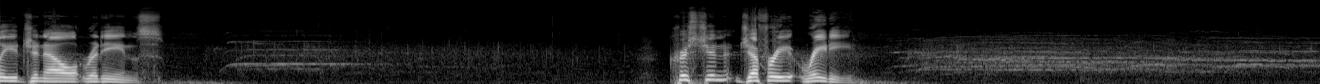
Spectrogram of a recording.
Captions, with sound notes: Ashley Janelle Raduenz. [cheers and applause] Christian Jeffery Rady. [cheers and applause]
